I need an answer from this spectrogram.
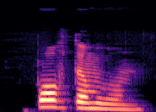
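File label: "повтӧмлун", Komi, female; kpv audio dict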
